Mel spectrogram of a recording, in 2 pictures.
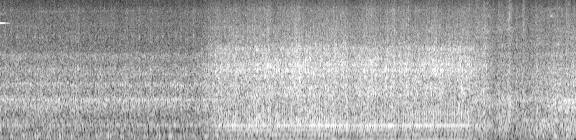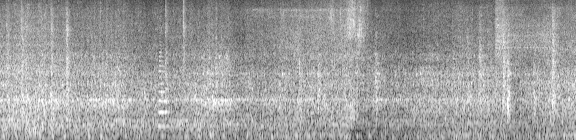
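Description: Diesel railcar of a commuter train: its engine runs steadily at first, then throttles up and gets louder for about six seconds as the train pulls away. After that come wheel and running noise on the track, with a few sharp knocks.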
